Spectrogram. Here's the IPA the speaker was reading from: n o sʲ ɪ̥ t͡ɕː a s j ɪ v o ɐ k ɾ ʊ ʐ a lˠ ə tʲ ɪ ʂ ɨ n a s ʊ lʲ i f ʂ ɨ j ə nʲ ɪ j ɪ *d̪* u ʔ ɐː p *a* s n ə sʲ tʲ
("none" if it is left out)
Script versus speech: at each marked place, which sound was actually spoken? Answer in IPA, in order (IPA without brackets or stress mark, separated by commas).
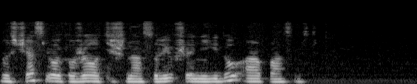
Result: d̪, a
